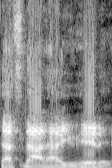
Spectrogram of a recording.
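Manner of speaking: deep, loud, resonant voice. Retelling a scene: a voice from the dark entrance speaks, deep booming voice. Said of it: "a deep booming voice from the dark entrance".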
